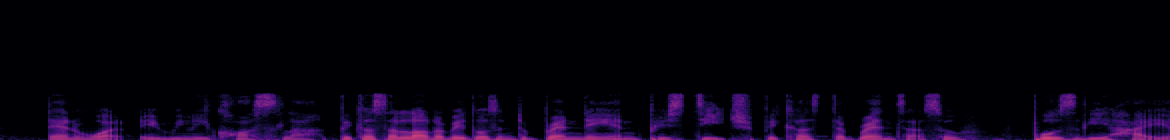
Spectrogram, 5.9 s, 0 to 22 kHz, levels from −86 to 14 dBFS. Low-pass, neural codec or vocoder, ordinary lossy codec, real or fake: 7.2 kHz; codec, 16 kHz in and 24 kHz out, 1 kbps, XY-Tokenizer; none; fake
